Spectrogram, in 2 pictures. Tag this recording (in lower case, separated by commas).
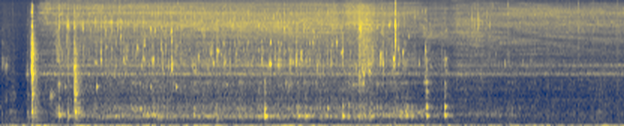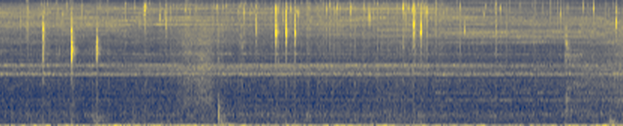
domestic sounds, sink (filling or washing)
